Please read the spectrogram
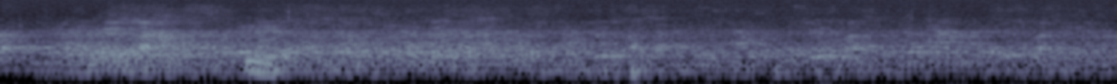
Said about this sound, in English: All right, that's enough. that is the sound of murmuring. Just this buzz.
